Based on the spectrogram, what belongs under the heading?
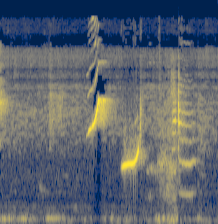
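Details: Indian ringneck parakeet in a room speaking: a rising whistled call followed by a bright, level, nasal word-like note, then softer trailing syllables over a low background hum.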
